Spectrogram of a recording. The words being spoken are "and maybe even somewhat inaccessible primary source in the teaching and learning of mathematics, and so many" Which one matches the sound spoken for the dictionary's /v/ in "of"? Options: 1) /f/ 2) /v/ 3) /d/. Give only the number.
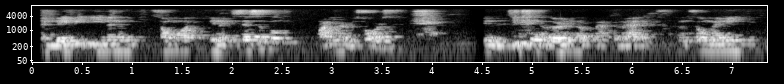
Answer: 2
